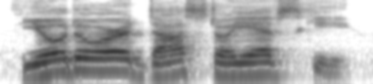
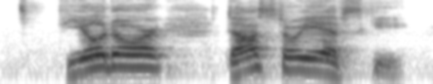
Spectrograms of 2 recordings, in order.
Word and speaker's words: Fyodor Dostoevsky: I'm gonna like butcher his name because I've been trying to pronounce it so many times, but I'm just gonna attempt it. Fyodor Dostoevsky.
